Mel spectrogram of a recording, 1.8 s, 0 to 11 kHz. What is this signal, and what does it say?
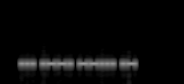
Morse code, heard as a keyed tone, about 46 wpm, 700 Hz. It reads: SP7A
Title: DXCC-100 Call Signs - 4 Characters - 45wpm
